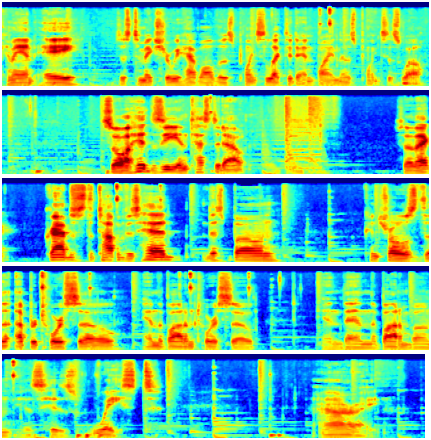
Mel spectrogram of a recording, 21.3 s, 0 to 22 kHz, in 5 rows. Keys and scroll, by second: 0.4 super+a, 5.3 z, 17.9 super+z.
